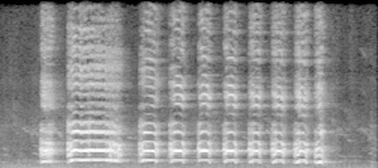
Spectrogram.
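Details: Crow of a Kukuak Balenggek rooster, a native breed of Solok in West Sumatra: one brief note, a held ringing note, then eight quick, evenly spaced syllables dropping slightly at the end, over a quiet background.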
